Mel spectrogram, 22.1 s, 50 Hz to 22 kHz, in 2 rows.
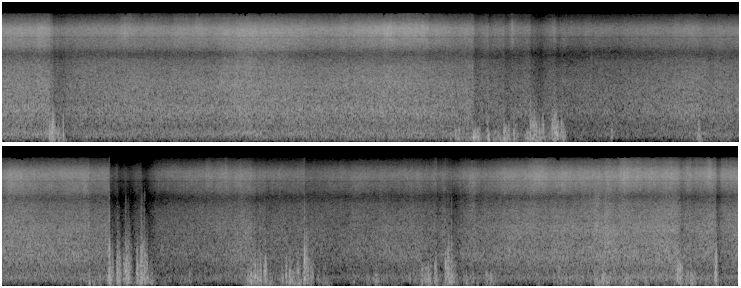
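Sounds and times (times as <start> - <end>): wind on microphone: 0.6 - 1.0, 6.7 - 8.6, 12.2 - 14.0, 14.6 - 22.0
wind gusts buffeting microphone: 6.8 - 8.5, 12.3 - 13.4, 14.6 - 18.6, 19.4 - 22.0.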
